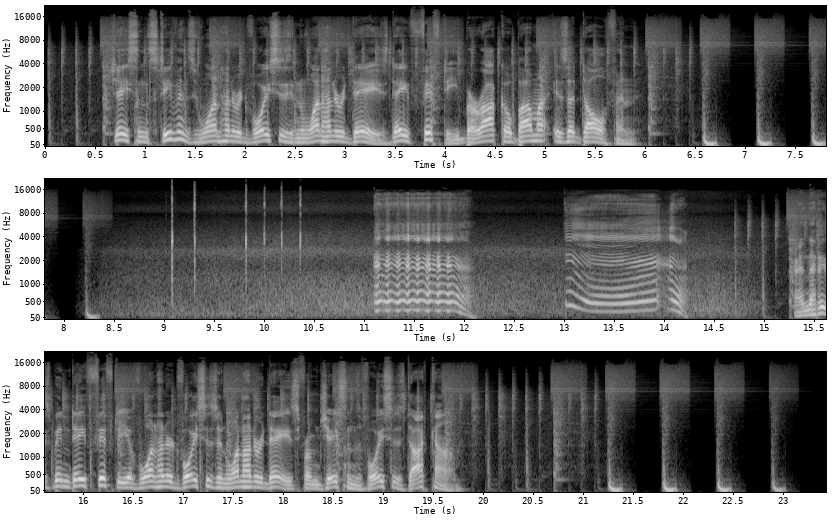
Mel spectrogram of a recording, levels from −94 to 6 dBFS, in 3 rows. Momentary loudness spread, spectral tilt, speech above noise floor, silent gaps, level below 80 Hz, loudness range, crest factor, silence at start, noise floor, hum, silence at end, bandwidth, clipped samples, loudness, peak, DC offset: 20 LU; -4.5 dB/octave; 29 dB; none; -36 dBFS; 12 LU; 20 dB; 0 s; -46 dBFS; none; 0.4 s; 19.5 kHz; under 0.1%; -19 LUFS; 0 dBFS; under 0.1%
